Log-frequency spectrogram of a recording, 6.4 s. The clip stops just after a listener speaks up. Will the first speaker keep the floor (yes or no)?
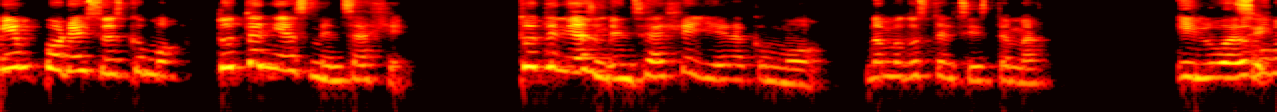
yes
